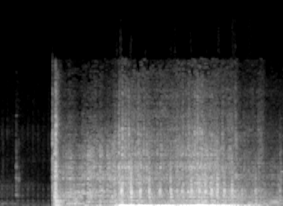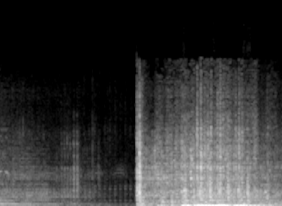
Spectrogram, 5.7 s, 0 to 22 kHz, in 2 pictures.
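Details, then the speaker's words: 1980 Jeep CJ with a 258 inline-six that sat about 20 years. It catches and runs briefly, then dies once the extra power source is removed, and catches again on a second start; something is missing in the ignition. "it has enough to crank it but as soon as I take that away it stops and that's because there's something missing in the ignition"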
